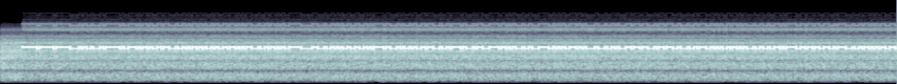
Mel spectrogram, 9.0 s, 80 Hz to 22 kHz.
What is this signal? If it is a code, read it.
RTTY (45.45 baud, 170 Hz shift), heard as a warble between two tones, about 2200 Hz centre, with radio static. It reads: BFP FDPY JVT SIXADP KHMJ MRCE ZQHU USJ LXPWG …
